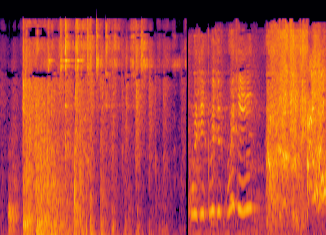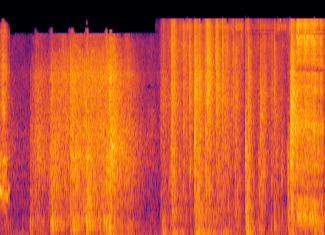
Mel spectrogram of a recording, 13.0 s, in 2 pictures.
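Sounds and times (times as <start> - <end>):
sharp knocks and clatters: 7.1 - 12.6.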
